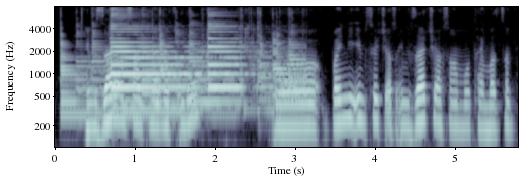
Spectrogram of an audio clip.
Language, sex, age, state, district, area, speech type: Kashmiri, female, 30-45, Jammu and Kashmir, Baramulla, rural, spontaneous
